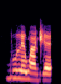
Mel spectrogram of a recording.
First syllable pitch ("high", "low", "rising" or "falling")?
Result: high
